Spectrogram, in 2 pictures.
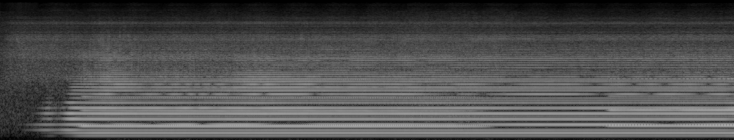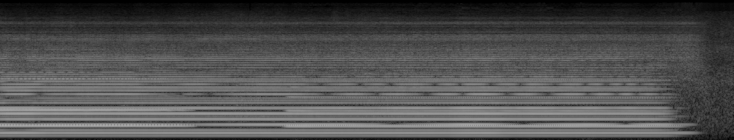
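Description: A tritone interval sustained as a long, loud chord of rich harmonic tones, held steadily for about sixteen seconds with a slight shift in tuning partway through, then fading out.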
